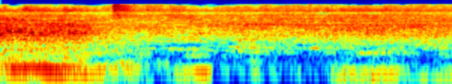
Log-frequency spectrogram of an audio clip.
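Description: A motor vehicle's engine hum that fades out about half a second in, leaving a faint low rumble.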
